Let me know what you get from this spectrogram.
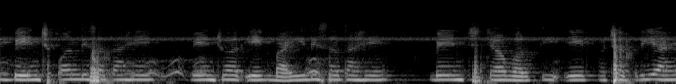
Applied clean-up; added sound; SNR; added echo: none; Bark / Cricket; 19 dB; reverberation time 1.6 s.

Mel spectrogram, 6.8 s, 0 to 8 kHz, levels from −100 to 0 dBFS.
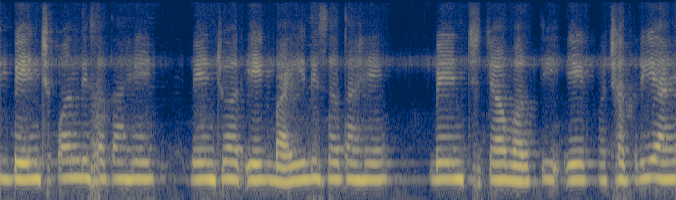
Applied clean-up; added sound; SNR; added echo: neural separator model SepFormer DNS4.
